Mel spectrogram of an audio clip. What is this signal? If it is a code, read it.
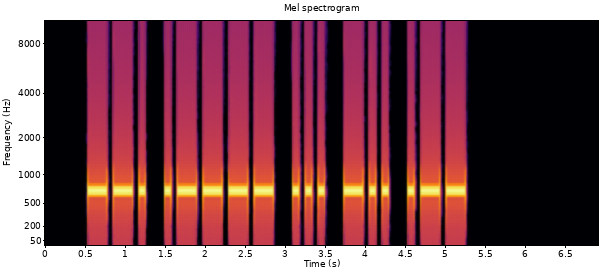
Morse code, heard as a keyed tone, about 15 wpm, 700 Hz. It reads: G1SDW
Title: DXCC-100 Call Signs - 5 Characters - Repeated 3x - 15wpm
